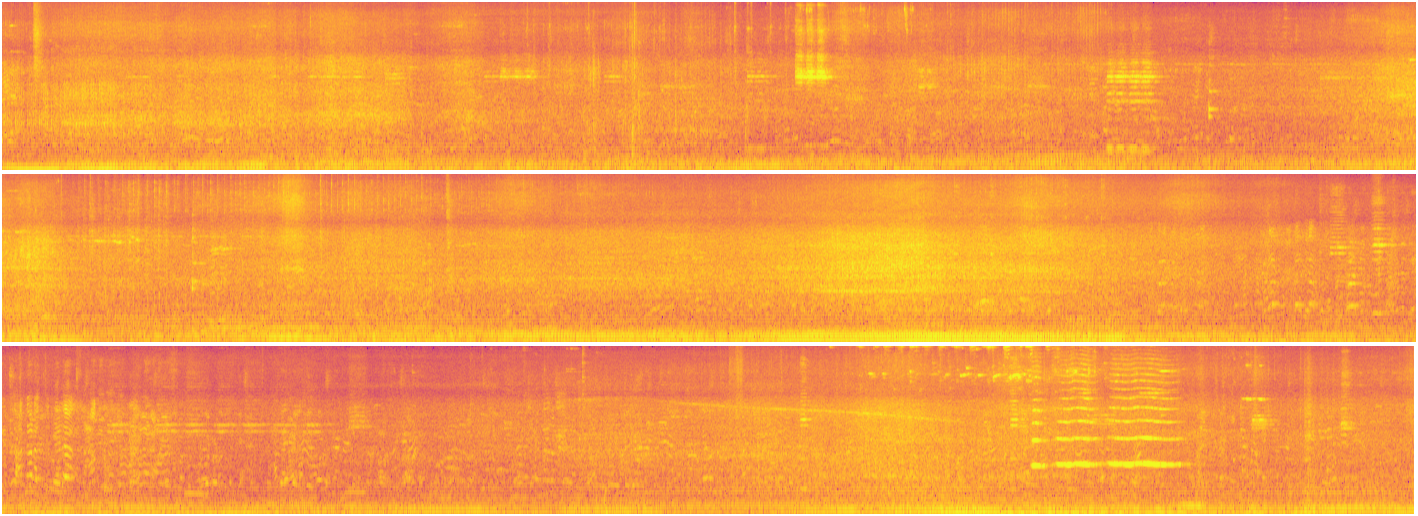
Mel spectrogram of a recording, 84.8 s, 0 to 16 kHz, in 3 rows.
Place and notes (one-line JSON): {"title": "Saundatti, Saundatti road, crossroad", "date": "2011-01-22 19:57:00", "description": "India, Karnataka, road traffic, bus, rickshaw, binaural", "latitude": "15.77", "longitude": "75.11", "altitude": "681", "timezone": "Asia/Kolkata"}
